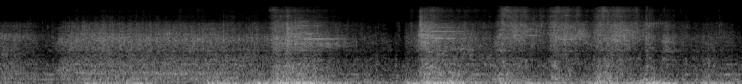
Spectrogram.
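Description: A huge creature stomps and crashes to the ground with deep thuds.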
